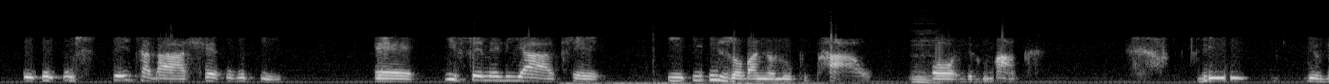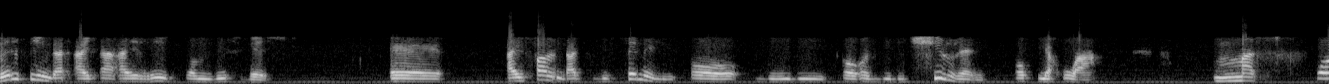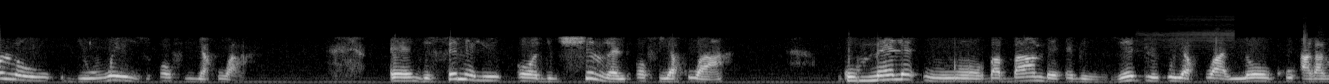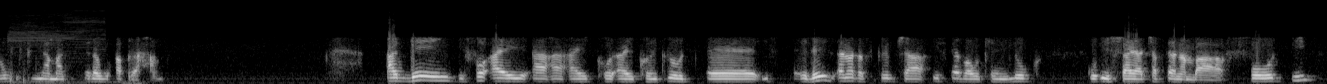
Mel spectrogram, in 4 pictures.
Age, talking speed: 50-69, 80 wpm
